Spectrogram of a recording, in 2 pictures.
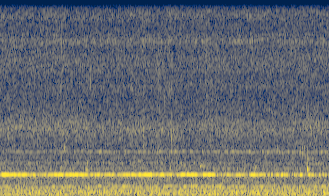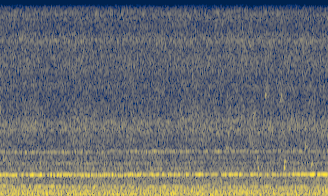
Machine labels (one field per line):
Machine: pump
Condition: normal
